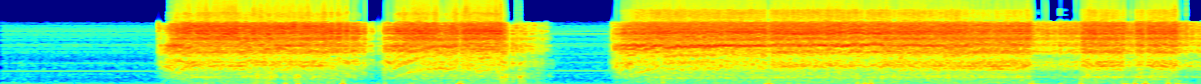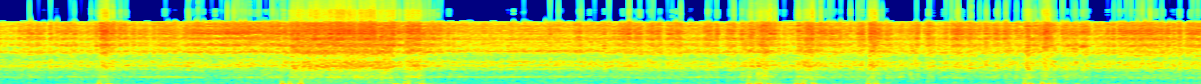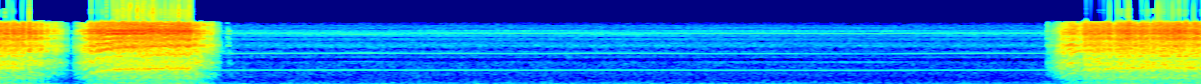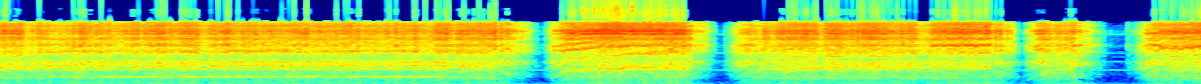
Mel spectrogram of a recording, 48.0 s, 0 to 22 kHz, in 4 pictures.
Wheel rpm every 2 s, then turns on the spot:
40, 170, 100, 170, 210, 230, 230, 220, 230, 210, 210, 200, 120, 10, 0, 0, 0, 130, 220, 230, 150, 140, 180, 100.
none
